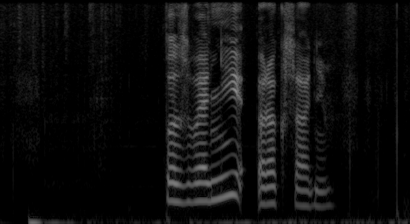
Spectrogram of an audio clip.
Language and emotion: Russian, neutral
